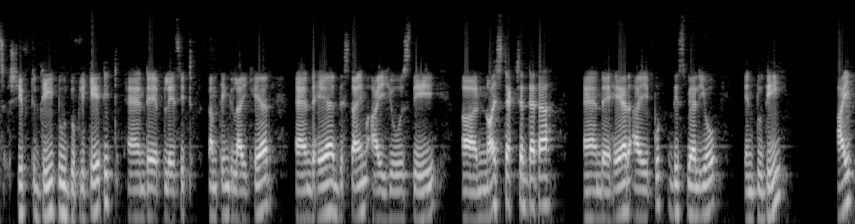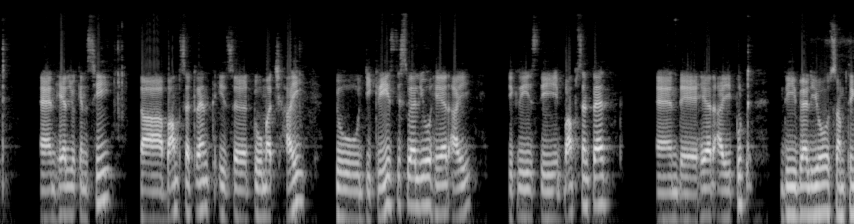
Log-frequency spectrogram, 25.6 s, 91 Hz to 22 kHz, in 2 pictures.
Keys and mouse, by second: 0.6 shift+d, 2.5 click, 3.7 click, 5.1 click, 10.0-12.8 drag, 18.3 click, 19.7-22.5 drag, 22.9-25.6 drag.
